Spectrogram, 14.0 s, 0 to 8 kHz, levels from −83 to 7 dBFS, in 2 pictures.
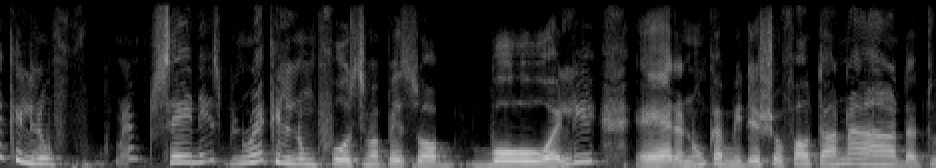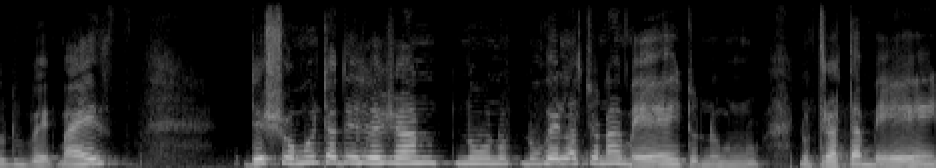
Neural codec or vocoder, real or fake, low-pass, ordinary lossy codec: none; real; none; none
